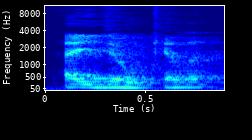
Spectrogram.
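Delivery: ordinary talk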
